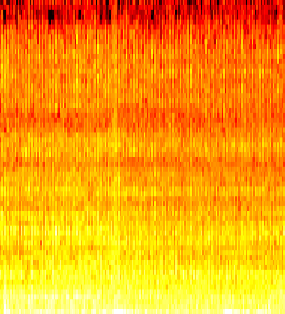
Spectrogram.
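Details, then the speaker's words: Citroen Berlingo diesel, first start after a timing belt, water pump and drive belt change with fresh coolant: low, even clatter settling into a steady idle with no knocking or hunting; normal idle. "It starts"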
